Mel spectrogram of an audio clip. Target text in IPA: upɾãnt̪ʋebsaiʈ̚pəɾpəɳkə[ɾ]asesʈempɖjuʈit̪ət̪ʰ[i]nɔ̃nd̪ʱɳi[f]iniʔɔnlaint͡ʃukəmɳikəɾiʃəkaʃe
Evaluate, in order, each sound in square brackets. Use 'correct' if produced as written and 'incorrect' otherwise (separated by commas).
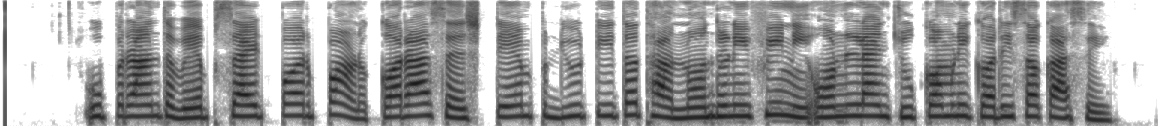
correct, incorrect, correct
